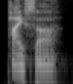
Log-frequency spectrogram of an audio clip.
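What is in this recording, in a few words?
"paisa", British English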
